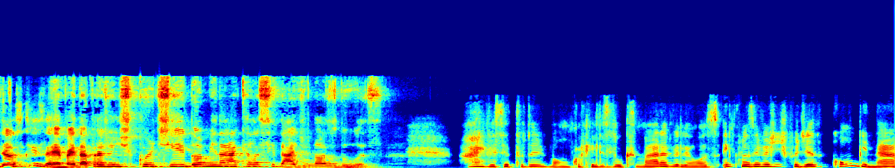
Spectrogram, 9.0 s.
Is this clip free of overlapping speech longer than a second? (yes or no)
yes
